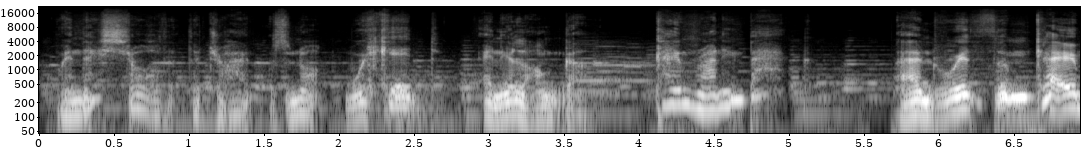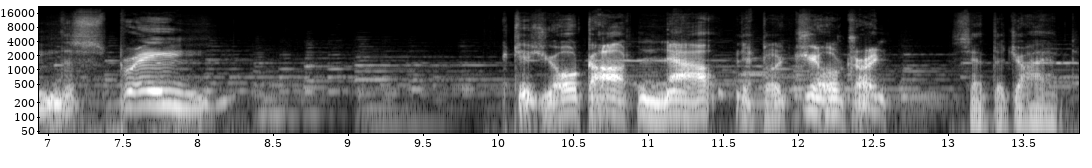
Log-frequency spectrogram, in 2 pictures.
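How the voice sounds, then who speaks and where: A man giving an expressive dramatic reading of a classic tale, lingering over words and dropping to hushed asides. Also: fairly low pitch, gravelly. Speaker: storyteller. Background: soft music underscore.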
